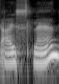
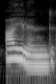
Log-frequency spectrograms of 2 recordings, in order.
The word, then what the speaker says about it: island: a and d and the s is a silent letter so we don't say iceland we say island so we have three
